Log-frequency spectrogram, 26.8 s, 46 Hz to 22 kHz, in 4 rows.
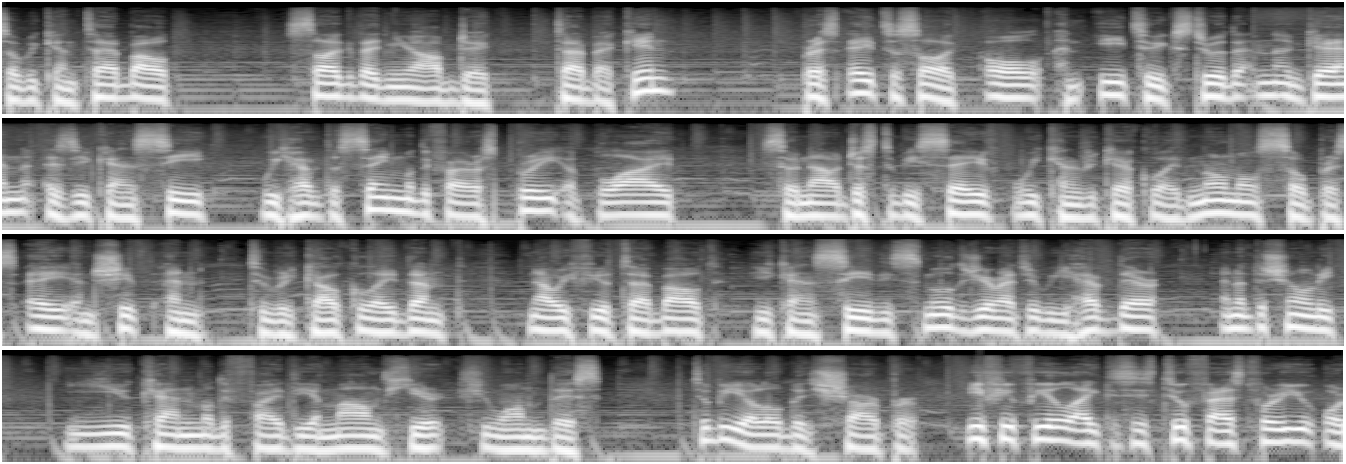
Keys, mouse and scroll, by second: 0.1 Tab, 1.1 click, 2.6 Tab, 3.9 a, 5.2 e, 7.8 click, 12.4 a, 13.7 shift+n, 15.2 scroll up 1, 16.1 Tab, 16.1-16.7 scroll up 1, 20.2-24.1 shift+drag.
